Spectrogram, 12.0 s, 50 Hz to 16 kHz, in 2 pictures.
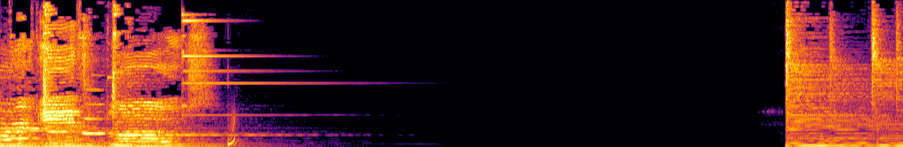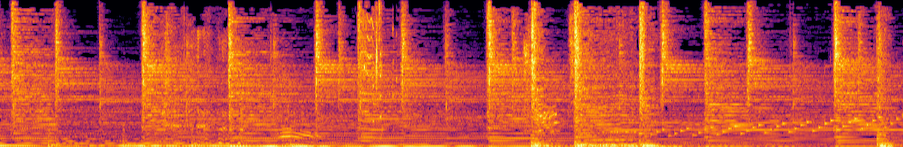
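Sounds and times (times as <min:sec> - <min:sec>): cheerful children's song: 0:00.0 - 0:01.8, 0:05.3 - 0:12.0.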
